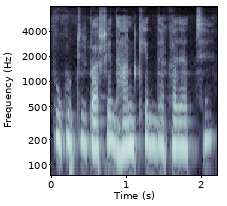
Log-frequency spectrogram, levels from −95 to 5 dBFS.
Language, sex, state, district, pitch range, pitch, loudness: Bengali, female, West Bengal, Alipurduar, 165-195 Hz, 175 Hz, -17 LUFS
